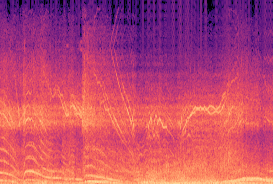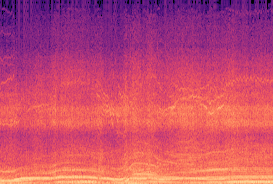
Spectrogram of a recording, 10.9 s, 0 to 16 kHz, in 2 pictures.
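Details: Quadcopter in flight, TBS Bulletproof 25A ESCs replacing LittleBee 20A (signal cap removed), DShot 600, Betaflight 3.1.0-RC5. Whining motor tones swoop with throttle, wavering and warbling unevenly. Demag, timing and DShot 300 changes didn't help; cause unknown.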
